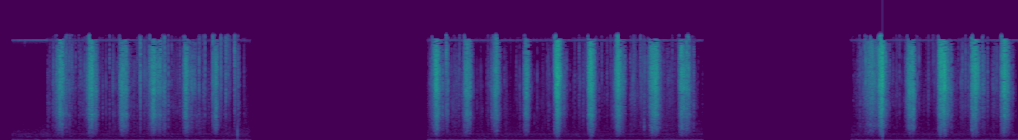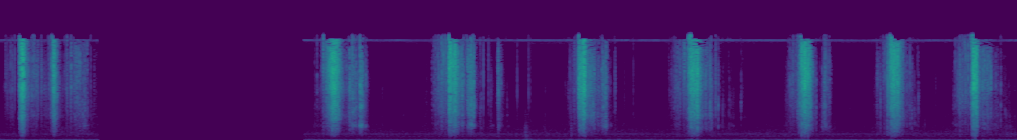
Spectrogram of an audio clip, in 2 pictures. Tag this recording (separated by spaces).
santa shake christmas music bells clause claus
